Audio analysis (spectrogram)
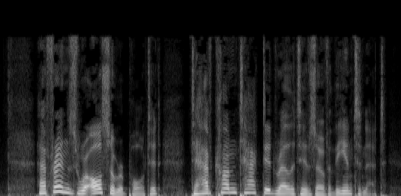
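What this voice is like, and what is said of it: Put-on English accent. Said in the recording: “I could talk about this in an English accent.”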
